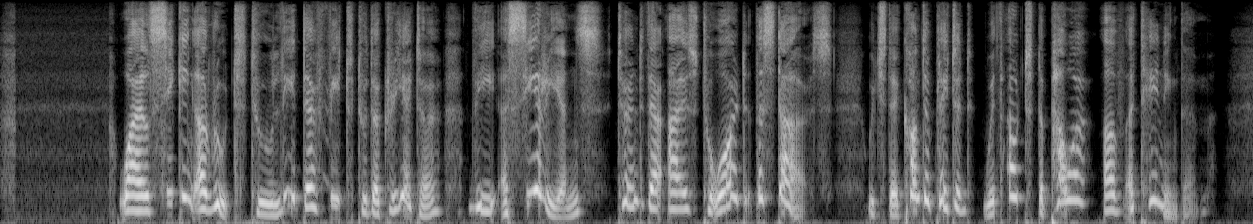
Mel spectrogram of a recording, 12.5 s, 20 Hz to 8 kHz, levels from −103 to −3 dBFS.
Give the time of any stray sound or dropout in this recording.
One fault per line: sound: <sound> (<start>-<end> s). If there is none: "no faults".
no faults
